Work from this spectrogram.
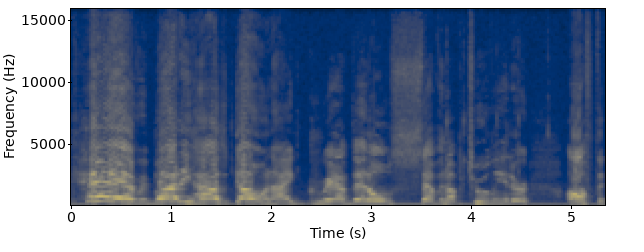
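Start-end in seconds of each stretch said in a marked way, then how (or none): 0.0-2.0 loud, high hello to the room; acted-out, oblivious big hello; cheery greeting. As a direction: call out brightly to a group. Acts out his cheery greeting.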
